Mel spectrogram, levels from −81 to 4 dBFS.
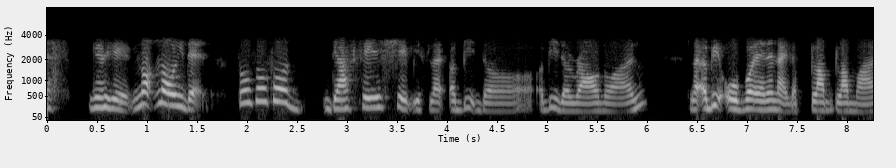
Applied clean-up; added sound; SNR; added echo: none; none; none; none.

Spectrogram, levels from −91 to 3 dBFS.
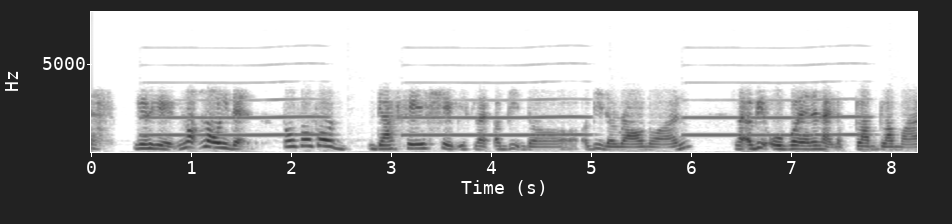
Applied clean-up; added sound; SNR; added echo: none; Wind instrument, woodwind instrument; 12 dB; reverberation time 0.2 s.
